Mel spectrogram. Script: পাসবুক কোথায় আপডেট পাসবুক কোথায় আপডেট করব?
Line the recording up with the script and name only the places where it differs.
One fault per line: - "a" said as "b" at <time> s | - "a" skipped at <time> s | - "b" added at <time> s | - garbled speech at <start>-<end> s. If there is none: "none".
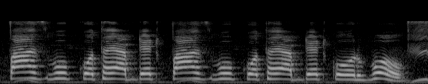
none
